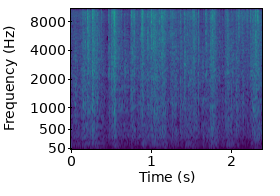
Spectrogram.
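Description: Kraft paper rustling and crinkling as a paper package is handled and opened, in a quick irregular run of small crackles.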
